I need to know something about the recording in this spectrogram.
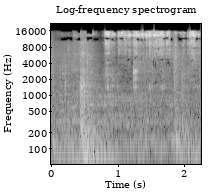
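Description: A bunch of keys on a keyring jangling as a key is worked in a door lock, with a louder click about half a second in.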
